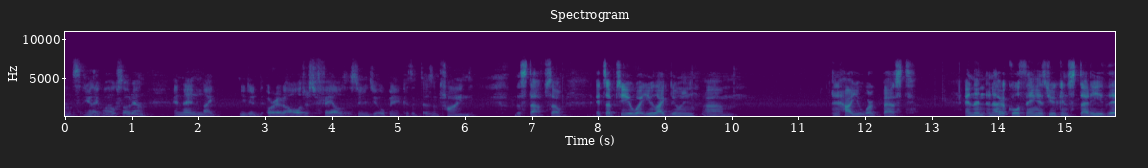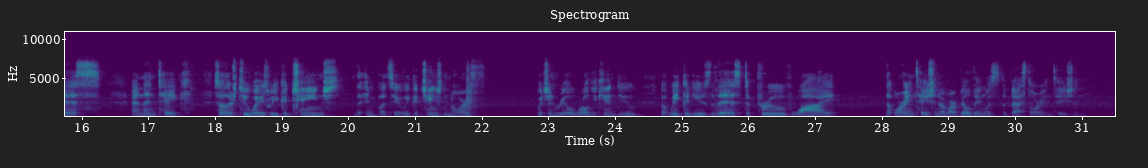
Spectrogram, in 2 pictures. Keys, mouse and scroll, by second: 9.3 right click, 10.4 scroll up 3, 11.4 scroll down 1, 11.9 scroll down 1, 12.9 click, 13.5-14.1 scroll down 2, 16.0-21.4 scroll up 1, 25.5 click.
